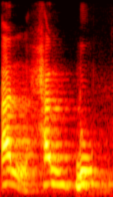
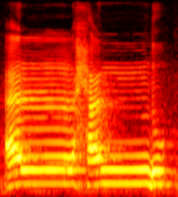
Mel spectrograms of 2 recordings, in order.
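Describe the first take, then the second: First: The consonant sound is abruptly cut off. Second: The consonant sound is drawn out long. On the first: "suaranya terputus" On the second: "berjalan jauh seperti rakhawah"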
